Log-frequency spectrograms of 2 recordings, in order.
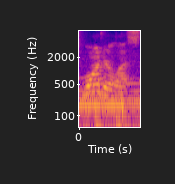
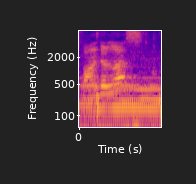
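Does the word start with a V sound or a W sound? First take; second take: W sound; V sound. First: The word begins with an English W sound. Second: The word begins with a V sound. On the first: The speaker calls it wrong. "You don't say it as Wanderlust" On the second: The speaker calls it right. "the W in German sounds more like a V than a W"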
